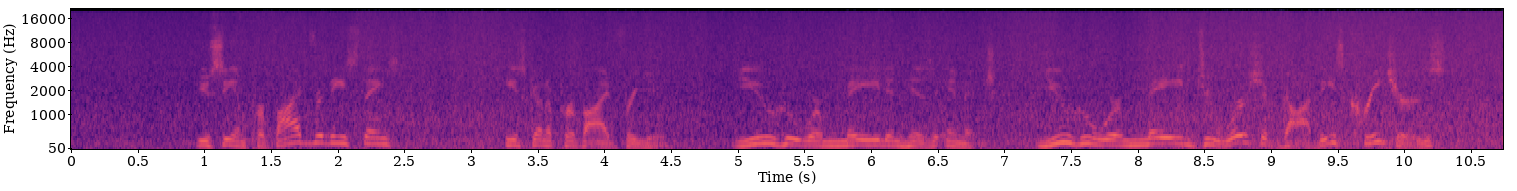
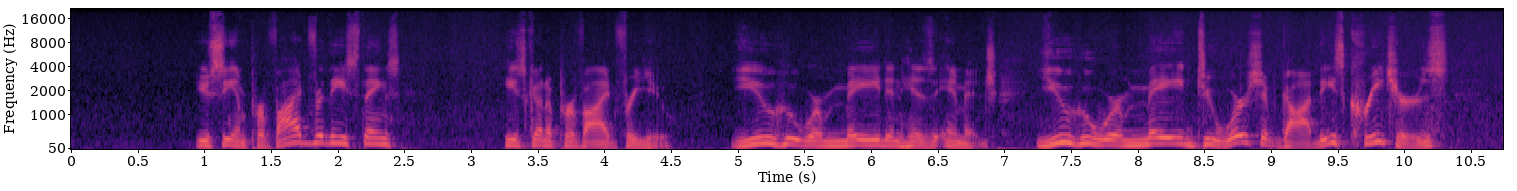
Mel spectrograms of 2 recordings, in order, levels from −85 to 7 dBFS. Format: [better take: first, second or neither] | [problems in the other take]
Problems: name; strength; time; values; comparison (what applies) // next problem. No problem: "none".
second | hiss; loud; throughout; 2 dB below the speech; faint in the second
